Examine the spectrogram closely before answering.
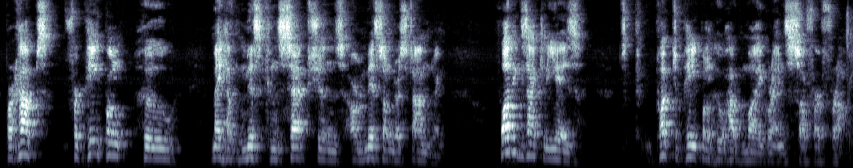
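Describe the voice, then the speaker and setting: A man presents and interviews in a chatty style. His voice sits at a middle pitch. The recording has a clearly roomy echo around him. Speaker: host interviewing a guest. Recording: echoey room sound.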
